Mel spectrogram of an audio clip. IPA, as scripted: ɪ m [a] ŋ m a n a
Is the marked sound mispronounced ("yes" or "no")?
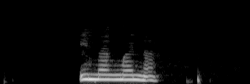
no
